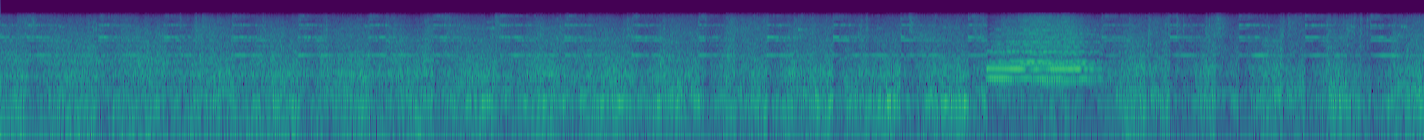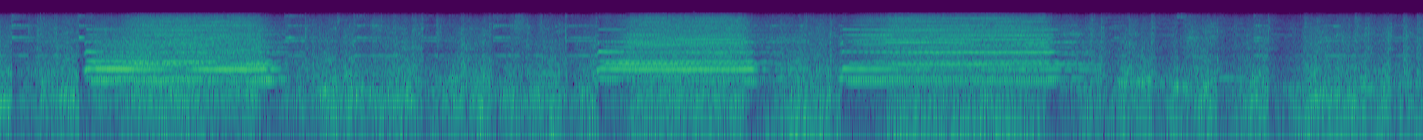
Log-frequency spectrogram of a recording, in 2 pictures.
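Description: Pittsburgh & Ohio Central diesel locomotive pulling a freight train of covered hoppers past at close range: engine running and wheels clattering over the rail joints. Its air horn sounds four times, a chord of several notes, the last blast the longest, and the hopper cars keep rolling by after the horn stops.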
